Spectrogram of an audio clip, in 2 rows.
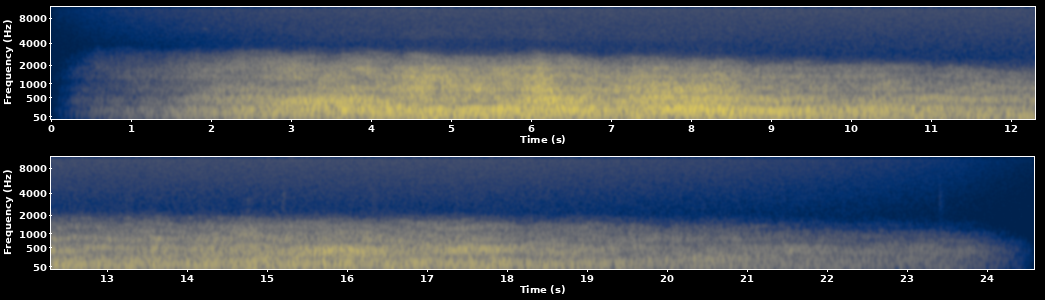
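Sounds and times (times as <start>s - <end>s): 
jet flyover: 0.3s - 24.1s.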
